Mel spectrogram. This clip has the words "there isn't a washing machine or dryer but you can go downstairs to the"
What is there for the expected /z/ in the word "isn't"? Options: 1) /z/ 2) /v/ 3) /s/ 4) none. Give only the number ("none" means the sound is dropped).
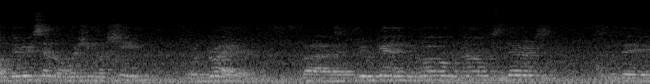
3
